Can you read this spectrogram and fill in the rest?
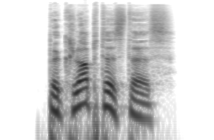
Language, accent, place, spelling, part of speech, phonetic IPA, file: German, Germany, Berlin, beklopptestes, adjective, [bəˈklɔptəstəs], De-beklopptestes.ogg
- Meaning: strong/mixed nominative/accusative neuter singular superlative degree of bekloppt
